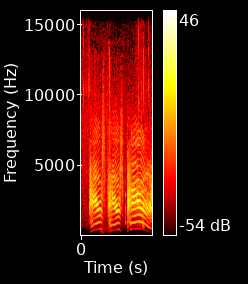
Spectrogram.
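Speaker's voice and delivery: high, loud excited shout.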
